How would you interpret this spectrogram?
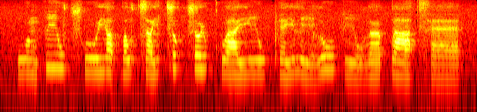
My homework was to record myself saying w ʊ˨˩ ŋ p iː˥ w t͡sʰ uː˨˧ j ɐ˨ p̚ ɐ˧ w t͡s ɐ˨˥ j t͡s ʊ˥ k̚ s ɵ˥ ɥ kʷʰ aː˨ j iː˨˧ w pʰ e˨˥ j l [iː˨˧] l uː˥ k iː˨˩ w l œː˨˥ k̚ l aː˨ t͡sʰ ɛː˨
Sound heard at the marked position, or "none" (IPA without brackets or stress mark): iː˨˩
